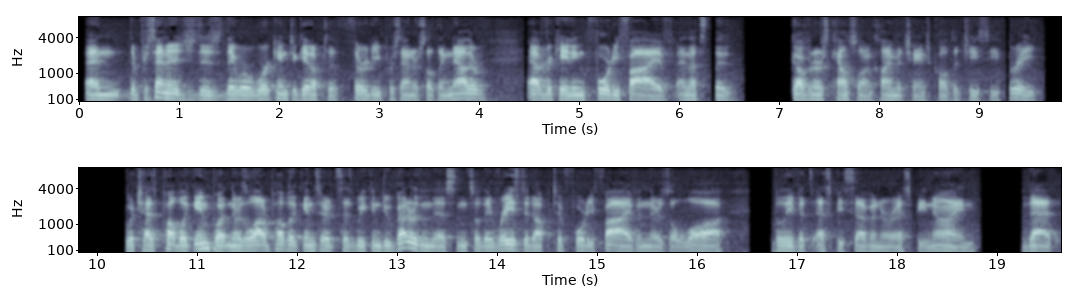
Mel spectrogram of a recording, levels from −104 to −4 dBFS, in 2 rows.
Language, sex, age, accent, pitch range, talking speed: English, male, 30-49, American, 95-120 Hz, 205 wpm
